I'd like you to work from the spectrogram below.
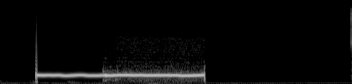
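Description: A telephone busy signal on a call attempt: one steady mid-pitched tone holds for under two seconds, with a hiss joining it halfway through. It then cuts off into near silence, followed by a brief click at the end.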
